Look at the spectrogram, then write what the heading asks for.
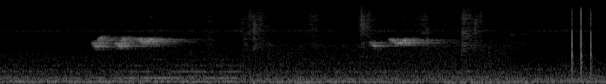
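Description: A bird calling twice, the first call about a second long and the second shorter, over a steady thin high whine. A few sharp ticks near the end.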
